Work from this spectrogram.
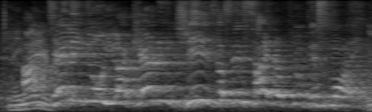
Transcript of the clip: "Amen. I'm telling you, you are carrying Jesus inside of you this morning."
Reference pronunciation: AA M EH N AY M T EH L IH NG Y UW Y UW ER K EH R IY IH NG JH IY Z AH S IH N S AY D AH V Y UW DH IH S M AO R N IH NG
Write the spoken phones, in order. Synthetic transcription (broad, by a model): AA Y M T EH L IH NG Y UW Y UW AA K EH R IY IH NG JH IY Z AH S IH N S AY D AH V Y UW DH IH S M AO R N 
